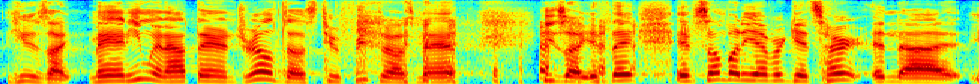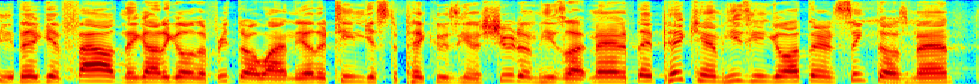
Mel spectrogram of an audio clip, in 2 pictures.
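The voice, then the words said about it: Imitates another person's voice. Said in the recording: “pretty good Steve impression ... I don't have the Southern draw with it, though”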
